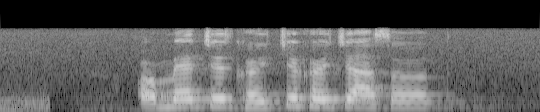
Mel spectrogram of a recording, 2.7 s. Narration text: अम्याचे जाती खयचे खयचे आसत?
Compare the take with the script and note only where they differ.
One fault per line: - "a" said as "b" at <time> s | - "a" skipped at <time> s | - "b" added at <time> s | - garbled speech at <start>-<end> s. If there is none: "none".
- "जाती" skipped at 1.1 s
